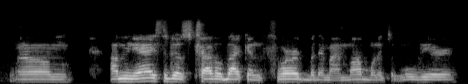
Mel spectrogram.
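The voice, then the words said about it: Jamaican accent. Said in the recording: “You're from Jamaica, and I hear an accent, too.”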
